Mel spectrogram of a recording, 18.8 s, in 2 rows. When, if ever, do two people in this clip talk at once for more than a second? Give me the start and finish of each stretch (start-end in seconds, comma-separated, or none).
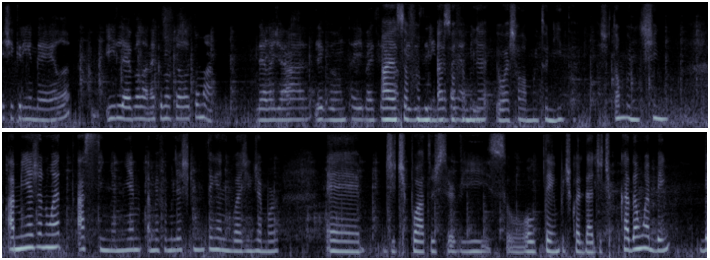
5.0-6.4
